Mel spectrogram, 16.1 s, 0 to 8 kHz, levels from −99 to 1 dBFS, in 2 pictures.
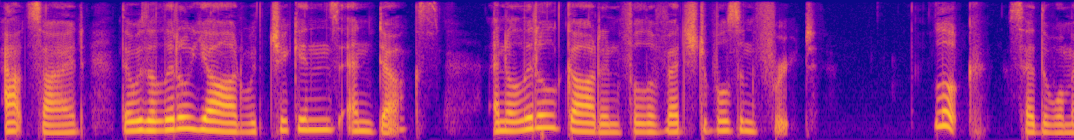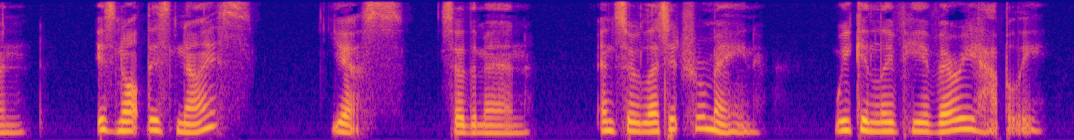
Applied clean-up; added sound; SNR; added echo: none; none; none; none.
